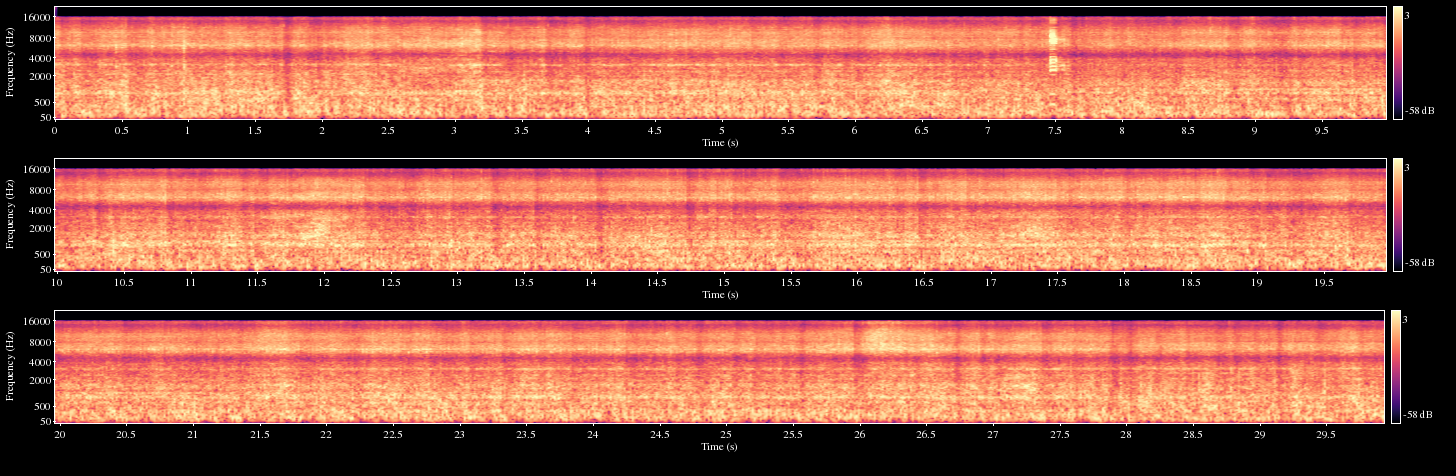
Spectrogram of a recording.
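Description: Motorcycle riding at a steady speed: a constant rush of wind on the microphone mixed with engine and road noise.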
